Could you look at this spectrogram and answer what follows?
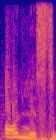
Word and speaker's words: honest: I've mentioned nepotism okay it is honest not h honest honest honestly not honestly okay the age is silent um hesitant not hesitant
